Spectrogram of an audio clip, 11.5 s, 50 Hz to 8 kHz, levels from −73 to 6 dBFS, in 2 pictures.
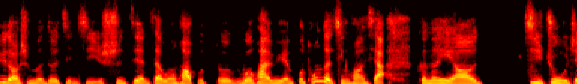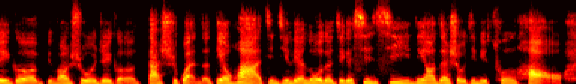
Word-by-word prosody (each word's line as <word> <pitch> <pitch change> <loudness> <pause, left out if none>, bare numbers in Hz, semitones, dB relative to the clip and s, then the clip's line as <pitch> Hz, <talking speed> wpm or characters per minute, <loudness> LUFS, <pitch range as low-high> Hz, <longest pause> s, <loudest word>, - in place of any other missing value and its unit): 遇 285 - -2
到 220 -3 +3
什 215 -2 -7
么 190 -1 -4
的 195 +1 -4
紧 205 +2 -10
急 - - -9
事 220 -2 -5
件， 200 0 -1
在 215 +1 +1
文 200 0 -2
化 215 0 +4
不 225 - -12
的 205 -1 -3
文 210 +1 -2
化 245 -3 +3
语 205 - -3
言 195 0 -2
不 240 +7 -6
通 320 +8 -4
的 295 - +5
情 205 -3 -5
况 200 -1 -3
下， - - +1 0.3
可 - - -2
能 220 +3 0
也 235 - +2
要 200 0 +2 0.5
记 260 -4 0
住 240 -1 0
这 225 +1 +3
个 190 -4 0
比 200 +1 -8
方 210 0 0
说 205 -1 0
这 200 0 0
个 200 -1 -5
大 215 -1 +2
使 215 0 -3
馆 225 - +1
的 285 - -7
电 225 -3 +2
话， 270 +2 +6
紧 210 -2 -5
急 220 +2 -2
联 205 -1 +1
络 250 -1 +4
的 210 - +1
这 215 - 0
个 220 - +3
信 240 -1 +3
息 255 +2 -1
一 - - -4
定 250 +5 -2
要 220 -2 +2
在 230 +1 +1
手 220 - 0
机 220 +4 -6
里 200 -1 -2
存 215 0 -5
好， - - +4
215 Hz, 315 characters per minute, -22 LUFS, 200-230 Hz, 0.5 s, 话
